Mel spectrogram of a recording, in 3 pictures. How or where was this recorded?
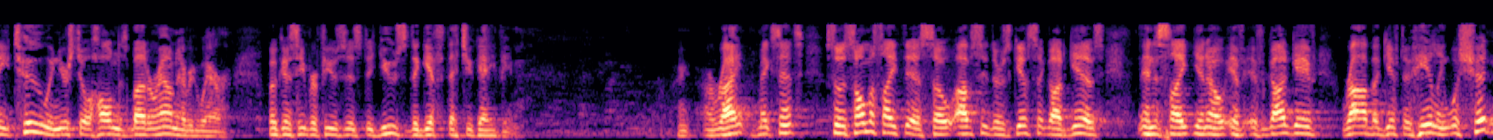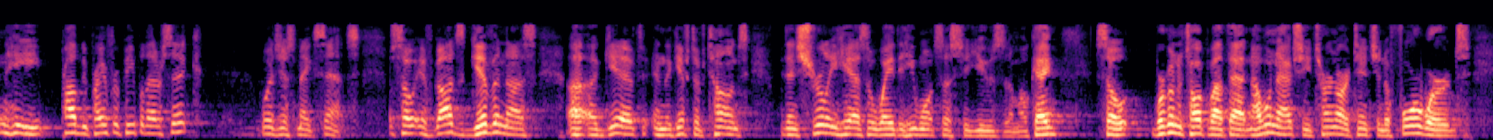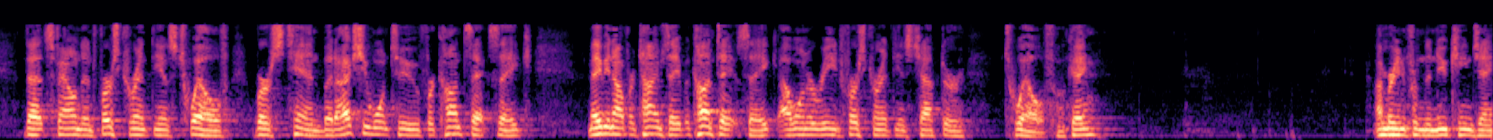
large echoing room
